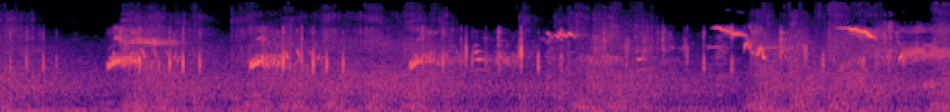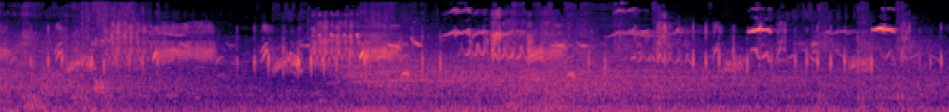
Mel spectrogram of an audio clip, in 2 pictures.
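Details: European starlings in an original recording later used for game creature sounds: a busy mix of chirps, clicks and thin high whistles, with several loud bursts over a rustling background.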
